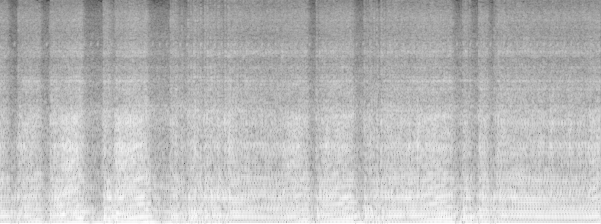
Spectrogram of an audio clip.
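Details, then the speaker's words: Rotary-engined van on first start after rebuild, starting off the key: smooth buzzing rotary climbing and falling cleanly through blips with no misses or knocks, though a belt was melting. "she's alive she's alive she's alive she's alive we're winning there to start off the key even you beauty bloody little beauty"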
